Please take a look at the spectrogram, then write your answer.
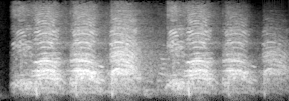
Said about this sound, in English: We hear the chants of the people on the ground in front of the Supreme Court in Washington, D.C., the day after the Politico article was published about the Roe v. Wade potential overturn.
